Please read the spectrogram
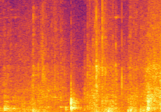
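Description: Rustling and handling of a cardboard package and plastic wrapping as they are picked up, with a small knock about a second in and another near the end.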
